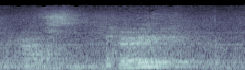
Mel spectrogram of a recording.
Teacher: So we’ve got strong form [sʌm], weak form [səm], syllabic consonant form [sm̩]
